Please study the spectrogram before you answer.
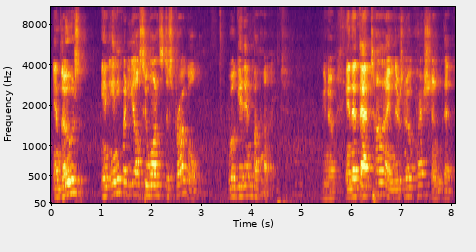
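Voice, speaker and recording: A man in his sixties giving a relaxed, joking public talk with plenty of fillers, putting questions to an audience. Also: on the high side, normal speed. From United States. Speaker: speaker. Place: community meeting room. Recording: echoey room from far off, faint background noise.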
